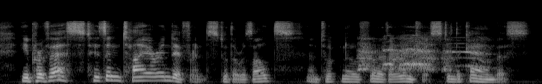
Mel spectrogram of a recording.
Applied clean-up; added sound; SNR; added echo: none; Chicken, rooster; 7 dB; none.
